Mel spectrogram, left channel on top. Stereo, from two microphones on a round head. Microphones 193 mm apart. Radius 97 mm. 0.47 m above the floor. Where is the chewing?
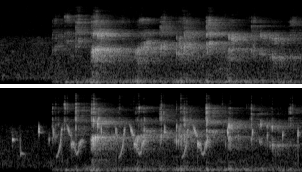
65° right (ahead or behind), 1.7 m.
